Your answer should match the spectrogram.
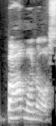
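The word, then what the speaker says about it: vámonos: vamanos has an accent without the accent this word would be pronounced with the stress of the voice here bonos but that's not how it's pronounced it's pronounced vamonos and that's why the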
